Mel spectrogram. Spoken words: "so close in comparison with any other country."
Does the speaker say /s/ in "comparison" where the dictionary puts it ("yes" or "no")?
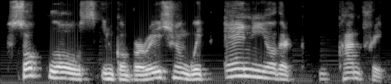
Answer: no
